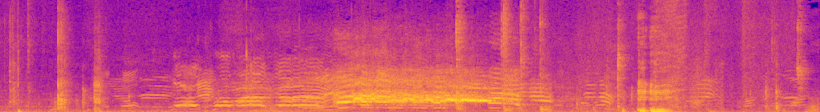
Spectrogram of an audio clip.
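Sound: human scream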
